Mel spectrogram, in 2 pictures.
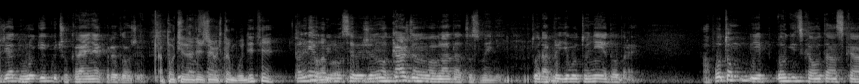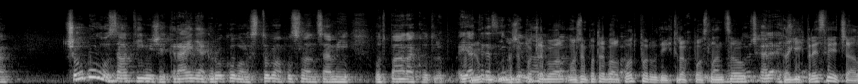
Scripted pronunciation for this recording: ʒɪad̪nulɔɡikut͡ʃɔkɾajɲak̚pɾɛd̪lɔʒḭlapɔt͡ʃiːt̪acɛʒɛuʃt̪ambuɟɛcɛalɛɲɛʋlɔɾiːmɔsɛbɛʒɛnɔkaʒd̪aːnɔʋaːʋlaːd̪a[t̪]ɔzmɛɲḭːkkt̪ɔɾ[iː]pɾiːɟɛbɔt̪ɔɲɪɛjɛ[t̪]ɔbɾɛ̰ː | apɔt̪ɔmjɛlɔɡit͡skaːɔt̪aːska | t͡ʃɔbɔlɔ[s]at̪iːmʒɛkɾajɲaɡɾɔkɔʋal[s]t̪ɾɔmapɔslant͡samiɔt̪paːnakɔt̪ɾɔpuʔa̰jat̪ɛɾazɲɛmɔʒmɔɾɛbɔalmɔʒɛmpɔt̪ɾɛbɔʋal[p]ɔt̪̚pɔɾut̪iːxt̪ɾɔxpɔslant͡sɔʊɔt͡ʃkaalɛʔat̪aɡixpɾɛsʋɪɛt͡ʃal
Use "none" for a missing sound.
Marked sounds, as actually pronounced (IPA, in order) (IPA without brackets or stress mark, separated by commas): t̪, aː, d̪, z, s, p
